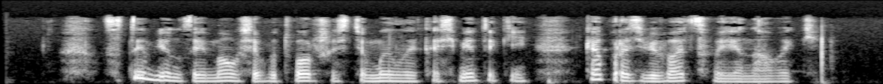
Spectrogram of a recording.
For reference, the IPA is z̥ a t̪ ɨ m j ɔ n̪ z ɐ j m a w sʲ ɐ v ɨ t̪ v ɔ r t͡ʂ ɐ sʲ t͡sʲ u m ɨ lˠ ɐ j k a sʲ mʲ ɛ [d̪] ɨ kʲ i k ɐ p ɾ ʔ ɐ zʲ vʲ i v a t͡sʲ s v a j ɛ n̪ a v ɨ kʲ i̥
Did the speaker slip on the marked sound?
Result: yes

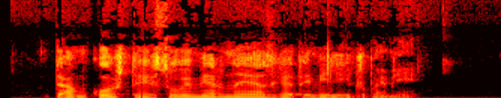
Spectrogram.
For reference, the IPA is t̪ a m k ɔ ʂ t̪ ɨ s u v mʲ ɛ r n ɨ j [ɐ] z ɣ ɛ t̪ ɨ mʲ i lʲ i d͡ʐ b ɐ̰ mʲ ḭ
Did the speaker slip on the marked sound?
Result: no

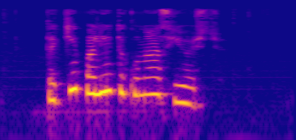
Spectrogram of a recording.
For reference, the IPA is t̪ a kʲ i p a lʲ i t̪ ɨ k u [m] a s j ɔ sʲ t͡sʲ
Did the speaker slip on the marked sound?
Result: yes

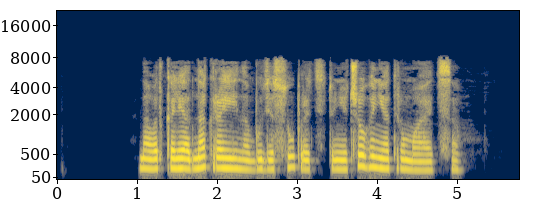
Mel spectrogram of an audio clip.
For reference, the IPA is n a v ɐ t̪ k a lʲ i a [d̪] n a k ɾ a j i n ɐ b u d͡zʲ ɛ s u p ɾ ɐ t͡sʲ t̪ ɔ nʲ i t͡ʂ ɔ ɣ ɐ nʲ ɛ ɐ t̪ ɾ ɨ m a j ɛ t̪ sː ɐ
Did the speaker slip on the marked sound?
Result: no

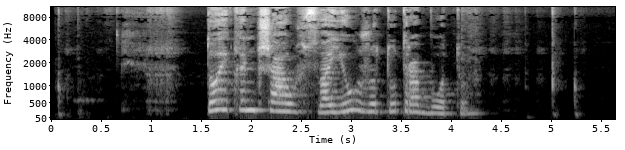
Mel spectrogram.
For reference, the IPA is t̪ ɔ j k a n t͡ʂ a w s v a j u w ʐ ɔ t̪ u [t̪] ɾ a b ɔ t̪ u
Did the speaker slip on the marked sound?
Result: no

